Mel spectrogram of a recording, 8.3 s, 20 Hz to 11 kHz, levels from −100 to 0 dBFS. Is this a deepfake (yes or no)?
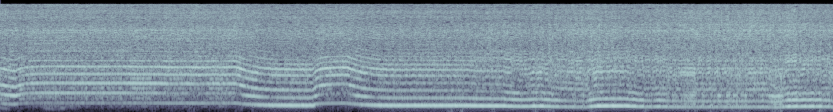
no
